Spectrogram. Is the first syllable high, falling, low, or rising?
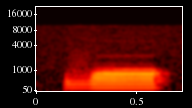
high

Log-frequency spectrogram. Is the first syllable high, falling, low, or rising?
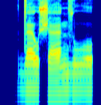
high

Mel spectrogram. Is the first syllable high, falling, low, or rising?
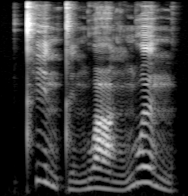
falling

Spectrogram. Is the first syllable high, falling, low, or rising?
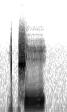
rising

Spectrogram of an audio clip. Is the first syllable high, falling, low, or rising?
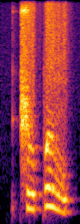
low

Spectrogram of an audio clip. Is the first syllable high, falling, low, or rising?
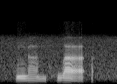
low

